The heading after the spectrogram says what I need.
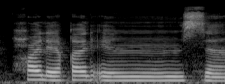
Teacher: خلق، خا پہ زبر ہے، لام پہ زبر ہے اور قاف جو ہے لام سے ملے گا، خلق۔ اب یہ نون ساکن ہے تو یہاں پہ غنہ ہوگا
